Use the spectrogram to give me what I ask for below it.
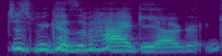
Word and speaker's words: hagiography: The word of the day today is hagiography. It's spelled H-A-G-I-O-G-R-A-P-H-Y.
